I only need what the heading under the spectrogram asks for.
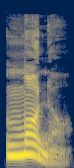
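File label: "mono", Spanish, female; mekanta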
